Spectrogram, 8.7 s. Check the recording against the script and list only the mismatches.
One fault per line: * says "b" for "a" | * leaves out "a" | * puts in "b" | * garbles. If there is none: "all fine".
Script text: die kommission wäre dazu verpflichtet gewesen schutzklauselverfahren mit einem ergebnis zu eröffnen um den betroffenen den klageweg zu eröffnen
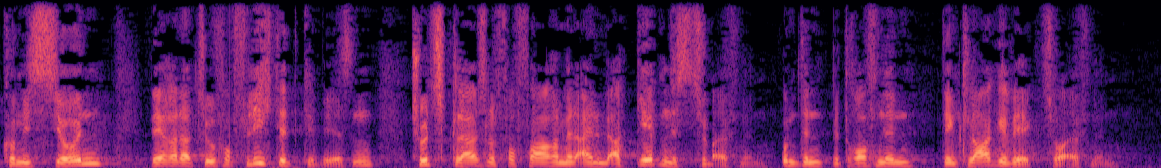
all fine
